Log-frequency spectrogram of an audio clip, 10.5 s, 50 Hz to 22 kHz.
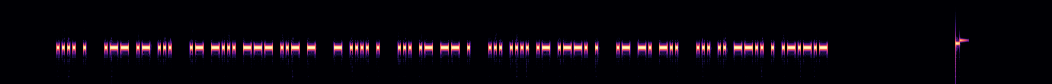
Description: Morse code, heard as a keyed tone, about 41 wpm, 700 Hz. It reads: HE WAS ABOUT THE SAME SHAPE AND SIZE.
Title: Sentences from Top 1000 Words - Review Part 3 - 45wpm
